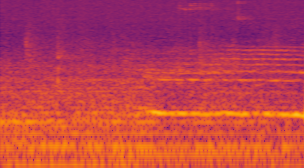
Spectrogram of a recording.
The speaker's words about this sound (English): That's the whale.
